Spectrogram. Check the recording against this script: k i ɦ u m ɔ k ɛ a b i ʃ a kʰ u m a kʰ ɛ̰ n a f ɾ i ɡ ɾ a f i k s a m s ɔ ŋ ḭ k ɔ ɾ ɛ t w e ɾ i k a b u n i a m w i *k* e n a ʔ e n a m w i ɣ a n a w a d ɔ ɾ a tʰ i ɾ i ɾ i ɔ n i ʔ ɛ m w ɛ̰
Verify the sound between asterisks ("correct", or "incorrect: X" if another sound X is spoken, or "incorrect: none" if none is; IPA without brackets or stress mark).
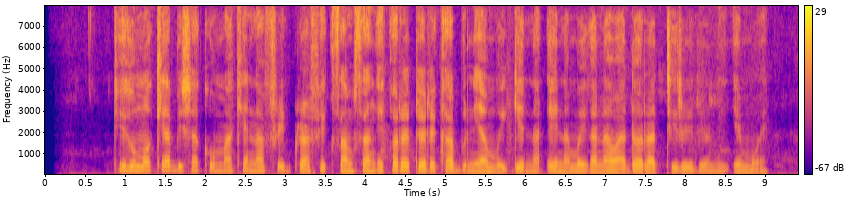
incorrect: ɡ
